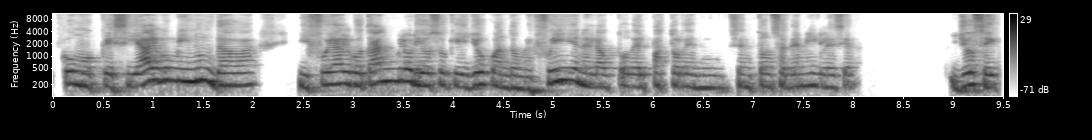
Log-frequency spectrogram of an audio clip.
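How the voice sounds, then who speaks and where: A man's voice: high-pitched, mellow. A man teaching a Bible lesson and sharing a personal testimony, earnest and emphatic, often repeating words in long runs.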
